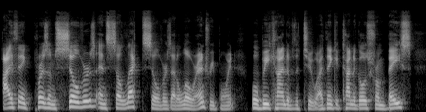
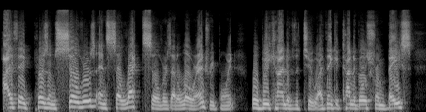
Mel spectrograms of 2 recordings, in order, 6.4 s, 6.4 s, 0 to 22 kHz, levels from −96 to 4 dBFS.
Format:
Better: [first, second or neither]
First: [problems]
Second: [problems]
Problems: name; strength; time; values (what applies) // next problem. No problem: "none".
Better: first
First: none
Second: distortion; heavy; 7 dB below the speech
